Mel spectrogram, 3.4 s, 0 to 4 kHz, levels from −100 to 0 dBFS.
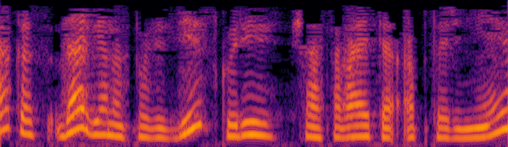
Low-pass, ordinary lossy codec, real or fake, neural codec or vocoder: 3.6 kHz; MP3, 16 kbps; fake; codec, 16 kHz, 16 kbps, FreqCodec, smaller model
